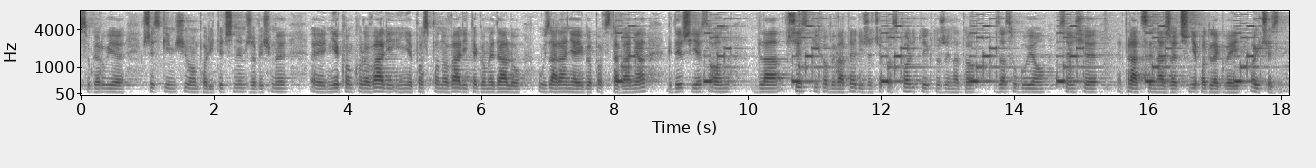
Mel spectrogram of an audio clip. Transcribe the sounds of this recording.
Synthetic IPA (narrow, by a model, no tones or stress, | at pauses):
suɡɛɾujɛfʂɘst̪̚kʲimɕiwɔ̃mpɔlʲit̪ɘt͡ʂnɘmʐɛbɘɕmɘ | ɲɛkɔŋkuɾɔvalʲiʔiɲɛpɔspɔnɔvalʲit̪ɛɡɔmɛd̪alu | uzaɾaɲajɛɡɔpɔfst̪avaɲaɡd̪ɘʂjɛst̪ɔn | d̪lafʂɘst̪̚kʲixɔbɘvat̪ɛlʲiʐɛt͡ʂɘpɔspɔlʲit̪ɘjkt̪uʐɘnat̪ɔzaswuɡujɔ̃w̃fsɛ̃ɕɛ | pɾat̪sɘnaʐɛt͡ʂɲɛpɔd̪lɛɡwɛjɔjt͡ʂɘznɛ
